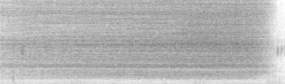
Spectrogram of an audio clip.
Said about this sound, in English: With that sound, uh, you regurgitate water onto the building, steam rising up into the night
